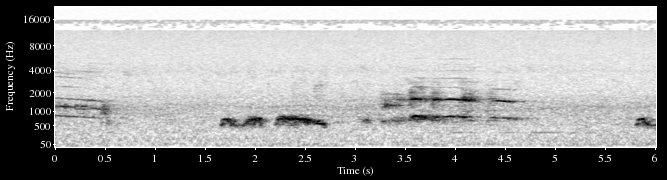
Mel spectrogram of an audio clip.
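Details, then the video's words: Spotted dove (cu gáy, thổ-voice style) cooing as a lure recording meant to draw wild doves into calling back; low, mellow, slightly rolling coo phrases in two bursts a second apart, a third starting at the end, over faint background hiss. "tiếng cu gáy thúc căng lửa, mở lên bổi nghe gáy theo cả ngày"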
